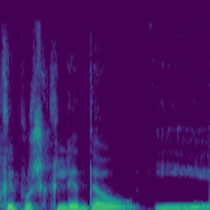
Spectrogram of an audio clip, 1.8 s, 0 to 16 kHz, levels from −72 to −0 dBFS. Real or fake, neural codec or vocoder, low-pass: real; none; 14.4 kHz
